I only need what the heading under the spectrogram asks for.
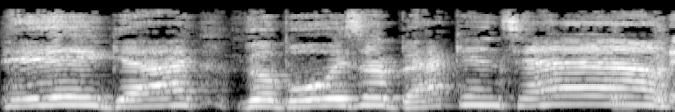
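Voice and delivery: high, booming, very slow, drawn-out surfer holler. Retelling yelling out a car window at a friend: imitating yelling like a surfer. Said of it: "acting like surfers".

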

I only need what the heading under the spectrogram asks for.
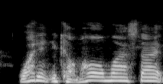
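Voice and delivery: worried dad voice. Retelling a story, the girls' dads answer their calls: imitating a concerned dad. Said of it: "hear their dad's concern in their voices".

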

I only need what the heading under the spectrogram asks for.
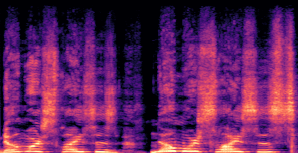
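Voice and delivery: shrill, very high, screaming pleading. Retelling spinning and going down on a ride, imitating Chris screaming. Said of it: "Chris kept screaming".

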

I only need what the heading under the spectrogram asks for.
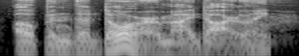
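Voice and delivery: said very quietly, subdued voice. Reading a story aloud, John asking through the door: very quiet voice. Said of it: "he said very quietly indeed".

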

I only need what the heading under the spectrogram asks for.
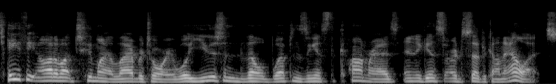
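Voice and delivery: usual speaking voice

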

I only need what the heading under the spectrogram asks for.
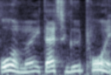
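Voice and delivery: put-on chummy British accent. Showing how an actor really talks: imitating a british accent. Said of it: "he talks like this".

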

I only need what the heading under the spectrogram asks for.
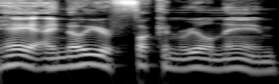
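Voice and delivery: imitated, confident, self-assured tone. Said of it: "kinda confidently stands up to him".

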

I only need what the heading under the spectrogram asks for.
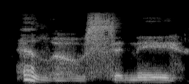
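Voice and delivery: ominous put-on voice. Recapping the film, asked to do the caller's line: Ghostface voice. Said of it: "do the voice, [name]. ... That was my attempt".

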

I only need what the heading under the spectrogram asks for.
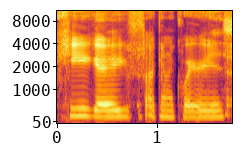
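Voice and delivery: ordinary delivery

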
